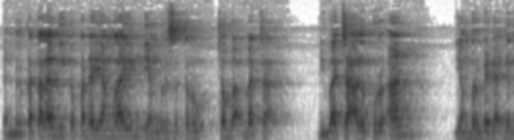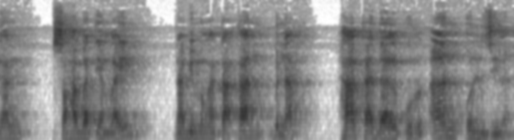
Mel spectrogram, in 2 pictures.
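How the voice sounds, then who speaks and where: A man giving a religious lesson, speaking slowly and deliberately and sounding out Arabic syllables. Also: on the high side, vocal fry, reverberant. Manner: slow, deliberate, demonstrates Arabic sounds aloud. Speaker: Quran recitation teacher.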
